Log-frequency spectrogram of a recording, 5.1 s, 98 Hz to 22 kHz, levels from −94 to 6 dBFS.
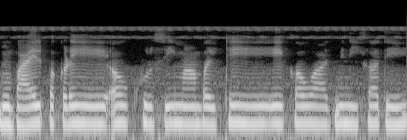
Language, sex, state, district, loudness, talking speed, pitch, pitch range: Chhattisgarhi, female, Chhattisgarh, Jashpur, -14 LUFS, 155 wpm, 185 Hz, 180-185 Hz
